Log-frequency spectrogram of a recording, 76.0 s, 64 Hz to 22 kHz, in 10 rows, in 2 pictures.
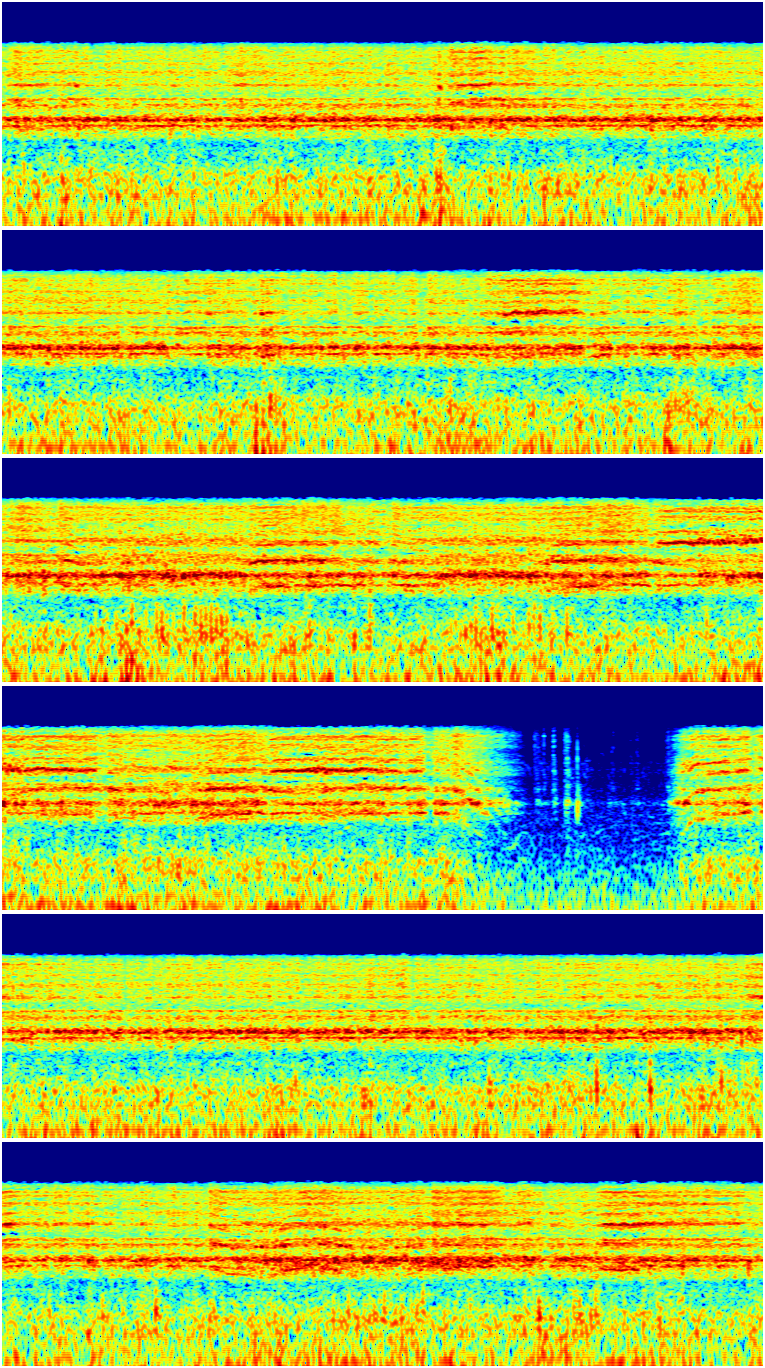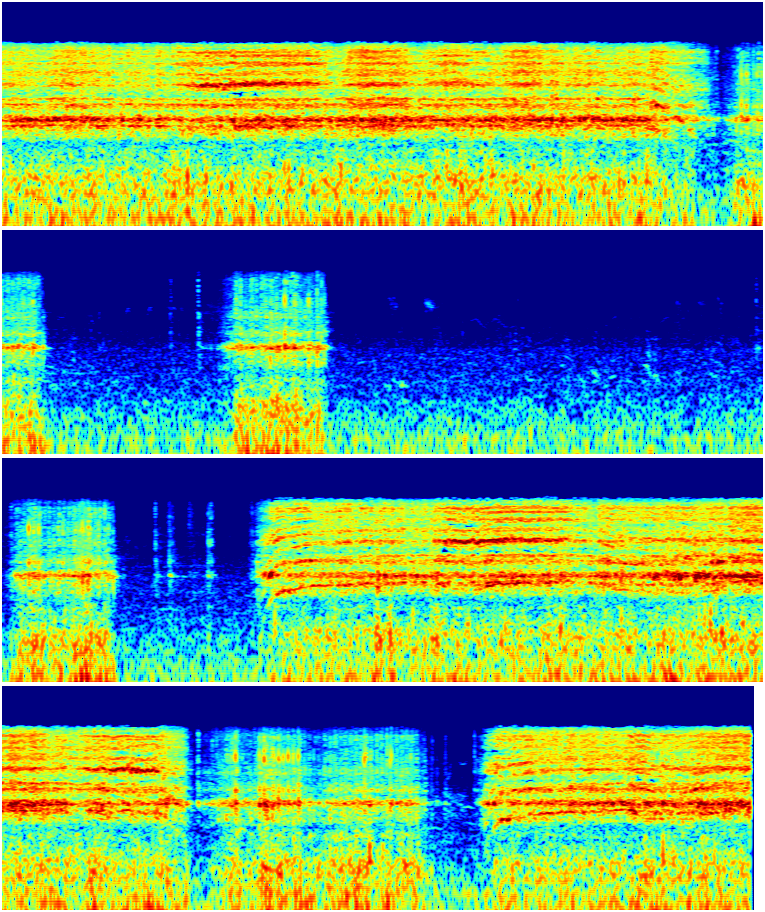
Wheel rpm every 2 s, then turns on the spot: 230, 230, 230, 240, 230, 240, 230, 230, 200, 200, 200, 200, 210, 170, 30, 210, 230, 230, 230, 230, 210, 230, 230, 230, 230, 230, 70, 10, 10, 0, 10, 40, 210, 220, 220, 60, 50, 210.
52-58 60-62 70-72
